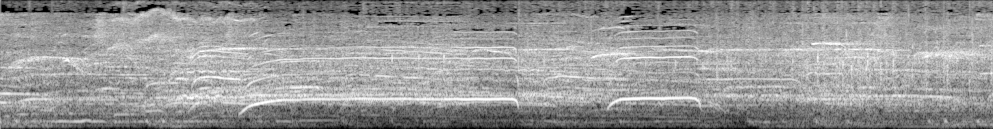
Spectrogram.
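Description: Music over a public-address system with two long held notes, and an audience cheering and whooping.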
